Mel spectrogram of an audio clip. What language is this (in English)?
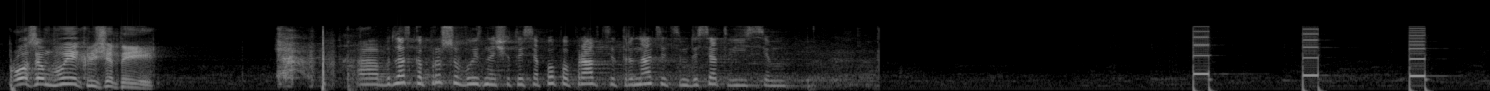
Ukrainian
